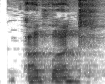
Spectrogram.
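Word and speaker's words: atlatl: If you make that sound by putting the tip of your tongue at the roof of your mouth and blowing air out around the sides of your tongue.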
